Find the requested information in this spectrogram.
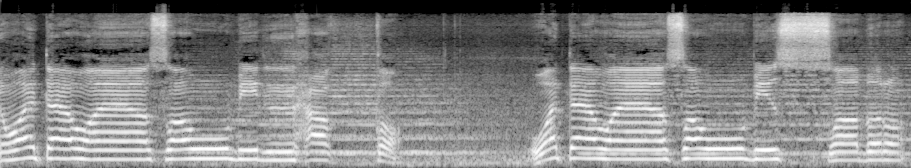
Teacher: یہاں پہ تو را پہ سکون لائیں گے، زبر زیر پیش کو بالکل نہیں کھینچیں گے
